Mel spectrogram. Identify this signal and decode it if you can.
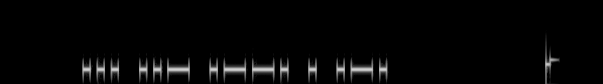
Morse code, heard as a keyed tone, about 17 wpm, 700 Hz. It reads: SUPER
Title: Prefixes and Suffixes 17wpm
